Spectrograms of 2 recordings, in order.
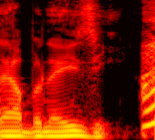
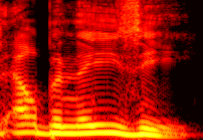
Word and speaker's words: Albanese: How come you always say Albanese and not Albanese? I don't know. Well, you do that. It's Albanesey. It's spelled like Albanese, but it's pronounced Albanesei.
